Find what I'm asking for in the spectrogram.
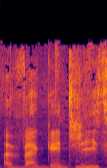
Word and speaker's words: Vagheggi: À ce propos, on met en lumière les soins italiens Vagheggi.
